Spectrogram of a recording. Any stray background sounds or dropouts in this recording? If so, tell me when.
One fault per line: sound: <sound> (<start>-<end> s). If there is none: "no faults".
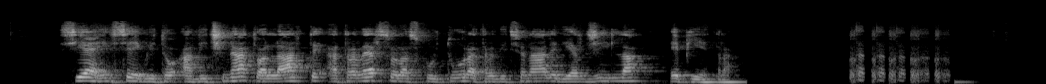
sound: laugh (8.5-9.5 s)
